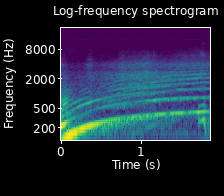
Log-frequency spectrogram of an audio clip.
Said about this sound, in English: Sound the alarm in Minneapolis.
